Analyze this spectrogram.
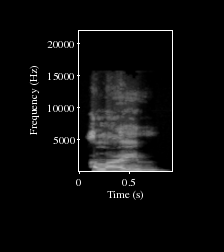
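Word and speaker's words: align: है यह ध्यान रखिए जब भी एन से पहले जी आएगा तो वहां पर जी साइलेंट रहेगा अब यहां देखिए ए का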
